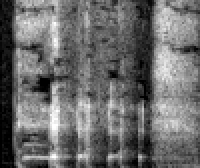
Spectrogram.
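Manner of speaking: wheezy voiceless laugh. Real, not acted. Comic amused at mocking the offended, soft laugh. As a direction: laugh softly at your own joke.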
